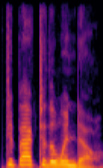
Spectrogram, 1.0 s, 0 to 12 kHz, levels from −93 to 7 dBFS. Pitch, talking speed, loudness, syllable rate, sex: 245 Hz, 290 wpm, -15 LUFS, 6.8 syllables/s, female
